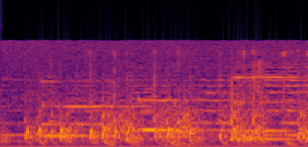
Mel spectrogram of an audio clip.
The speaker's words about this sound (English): saddling my horse, rode for the alchemist's isolated home.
